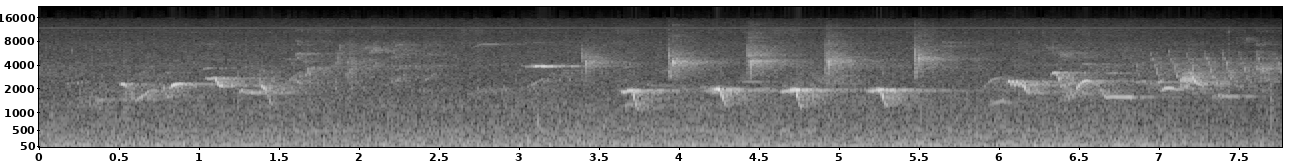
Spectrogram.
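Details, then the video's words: Morning birdsong on 8 June in park and forest: clear whistled notes repeated about every half second in a steady series, with chirps and twittering phrases from other birds around them. "Пение птиц утром в парке и в лесу"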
